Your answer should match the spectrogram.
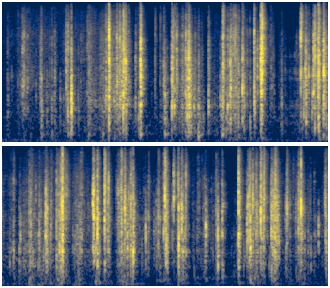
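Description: Clear plastic packaging crinkling and crackling in the hands as it is handled, in many short, irregular crackles.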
